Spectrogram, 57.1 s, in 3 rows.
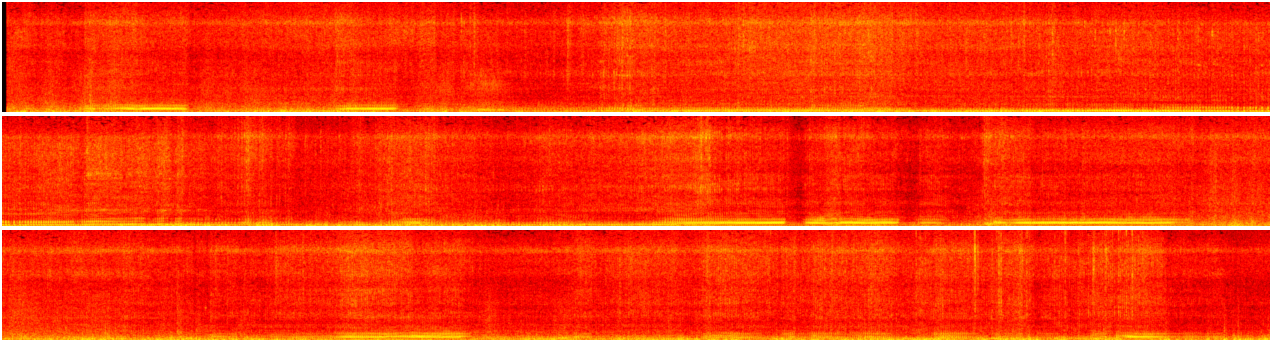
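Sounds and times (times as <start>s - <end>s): motorcycle engine revving: 0.1s - 57.0s.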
